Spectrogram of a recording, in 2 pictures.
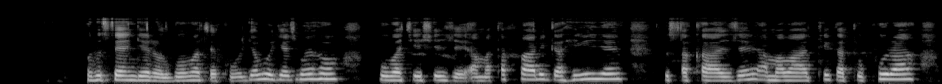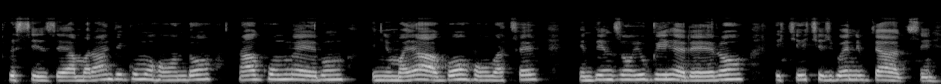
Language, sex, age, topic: Kinyarwanda, female, 25-35, government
